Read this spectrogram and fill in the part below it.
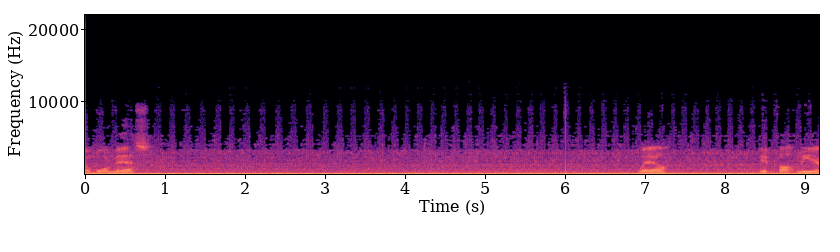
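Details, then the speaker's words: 1998 Jeep Cherokee XJ idling after replacing the crankshaft position sensor, which normally had an occasional idle miss: settles into an even, steady idle with a regular low pulse and no stumbles or skips; miss appears fixed. "step of the way but I can say that uh that definitely made a difference on the Mist cuz normally when this thing idles you can hear it every once in a while it's got a miss so hopefully that is taken care of our problem cuz there's no more Miss"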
